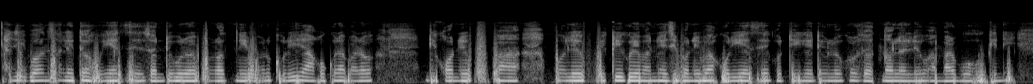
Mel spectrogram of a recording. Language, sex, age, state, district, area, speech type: Assamese, female, 18-30, Assam, Udalguri, urban, spontaneous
